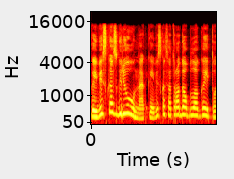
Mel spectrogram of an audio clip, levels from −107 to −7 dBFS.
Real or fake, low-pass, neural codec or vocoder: real; 14.4 kHz; none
